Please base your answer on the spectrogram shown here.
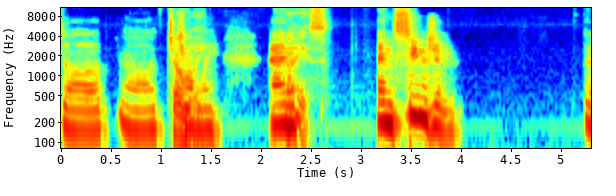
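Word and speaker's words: St John: pronounced uh uh and Sinjin the name Sinjin uh might at first um first uh glance look like Saint John um s t j o n but it's actually pronounced Sinjin and we say we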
